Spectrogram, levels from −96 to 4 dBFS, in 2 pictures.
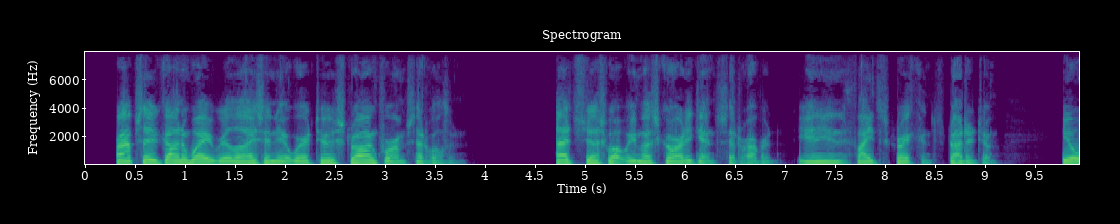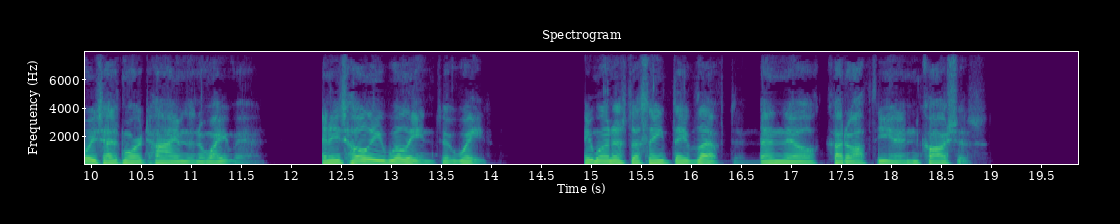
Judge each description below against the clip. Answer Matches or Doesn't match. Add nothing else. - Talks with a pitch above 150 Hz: Doesn't match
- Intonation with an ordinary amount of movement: Doesn't match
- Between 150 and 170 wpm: Doesn't match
